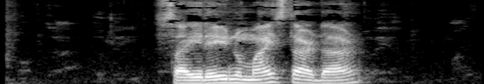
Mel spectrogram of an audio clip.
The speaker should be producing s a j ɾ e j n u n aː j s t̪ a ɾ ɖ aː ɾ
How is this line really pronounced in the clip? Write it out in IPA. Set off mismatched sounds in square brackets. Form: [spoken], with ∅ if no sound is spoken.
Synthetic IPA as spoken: s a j ɾ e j n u [m] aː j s t̪ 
